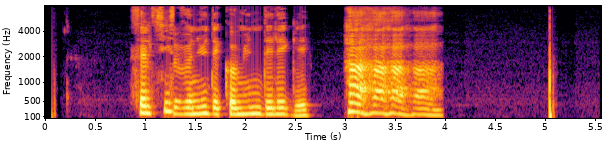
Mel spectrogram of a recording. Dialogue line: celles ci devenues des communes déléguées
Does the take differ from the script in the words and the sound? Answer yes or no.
yes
